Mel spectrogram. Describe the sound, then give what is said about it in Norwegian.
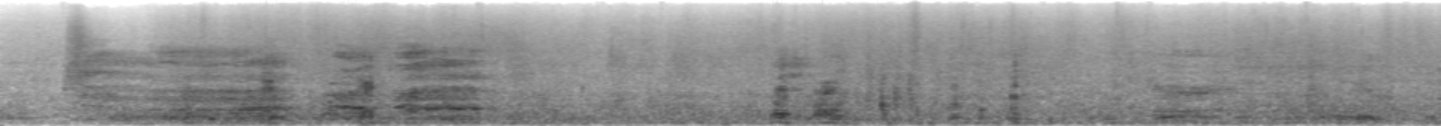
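A pig grunts and snorts in several rough, uneven bursts, with short pauses between them, over a steady hiss of background noise like light rain. “Og grisen Jeg ville ikke levd uten.”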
